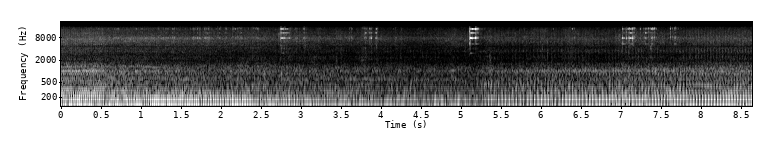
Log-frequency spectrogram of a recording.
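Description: KTM RC 200's single-cylinder engine running under way, with wind rumble on the microphone. The engine note eases off about two and a half seconds in and climbs again after about six seconds.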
